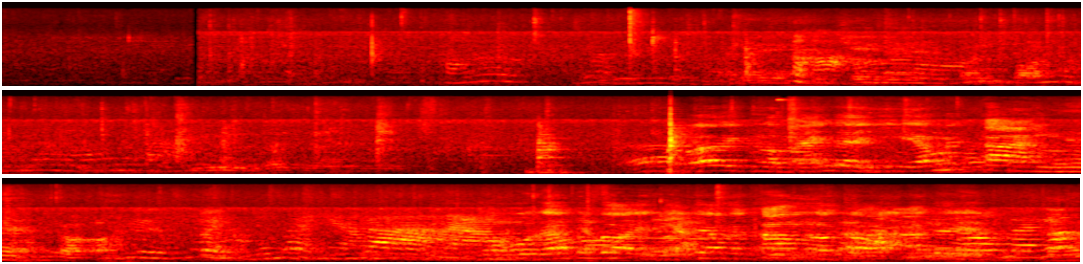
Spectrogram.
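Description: Oil sizzles and bubbles in a hot pan.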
